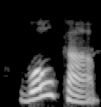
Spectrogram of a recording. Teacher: E-nya silent ya, nggak bunyi. Berarti ini diakhiri dengan bunyi huruf K. Woke disambung ke bunyi huruf U.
